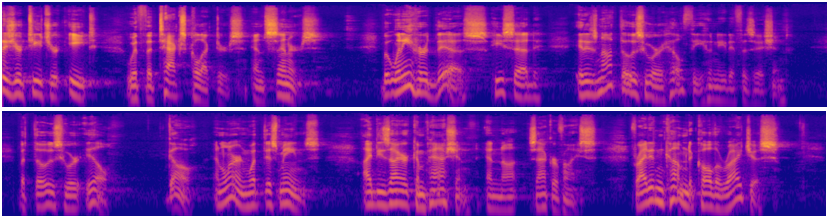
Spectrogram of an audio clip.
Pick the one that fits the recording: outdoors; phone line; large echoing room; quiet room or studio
large echoing room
